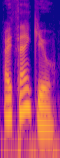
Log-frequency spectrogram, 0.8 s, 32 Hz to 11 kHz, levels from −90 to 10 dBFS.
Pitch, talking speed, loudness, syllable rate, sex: 140 Hz, 240 wpm, -16 LUFS, 4.7 syllables/s, male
